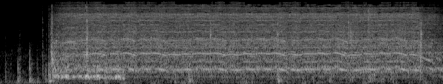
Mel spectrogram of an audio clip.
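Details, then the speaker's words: 1987 Toyota Corolla FX 1.6 L four-cylinder manual sitting since 1999, new battery, carb cleaner used, clutch pushed in: steady starter whir with even cranking pulses about four seconds, never fires; cranks, no start, though it tried to start. "Oh, we got power. Nothing. Turns over. Had to push the clutch in."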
